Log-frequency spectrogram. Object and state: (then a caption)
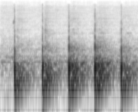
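Well-baked bread loaf, hollow. A freshly baked country loaf (pain de campagne) is turned over and patted on its bottom five times. Each pat gives a short, hollow, low thump, which shows the loaf is well baked.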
